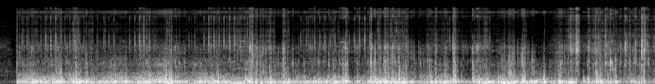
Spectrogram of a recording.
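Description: Speedboat engine running at high speed under a loud, steady roar of wind and water rushing past the open cockpit, with wind buffeting the microphone. The noise rises in the highs near the end as the boat hits a wave and spray crashes over it.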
